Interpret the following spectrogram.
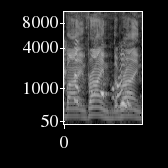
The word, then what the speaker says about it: Brine: They kept saying your name wrong. Right? Yeah. Or they pronounced name wrong. Beans. The brines. And I had to go like correct them. And I had to go correct it. Brine. Yeah. Brine.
